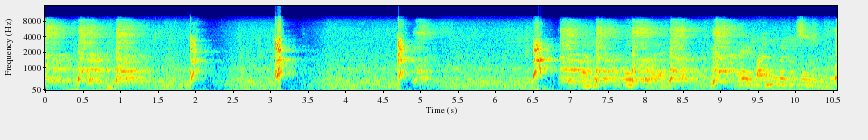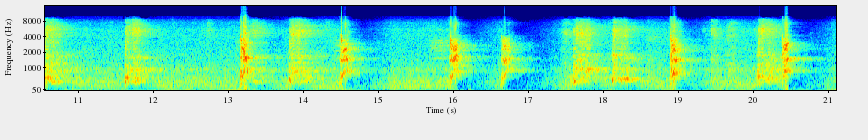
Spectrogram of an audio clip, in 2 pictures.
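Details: A Golden Retriever barking at a dog on a computer screen gives loud, abrupt barks in irregular runs, some single and some doubled, while people talk underneath and between the barks.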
